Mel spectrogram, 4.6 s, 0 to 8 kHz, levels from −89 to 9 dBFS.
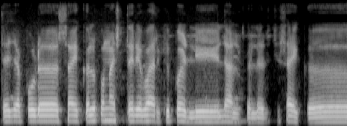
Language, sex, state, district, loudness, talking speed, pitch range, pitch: Marathi, male, Maharashtra, Pune, -15 LUFS, 155 wpm, 120-135 Hz, 130 Hz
